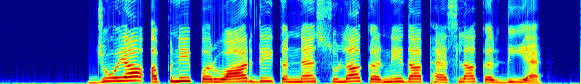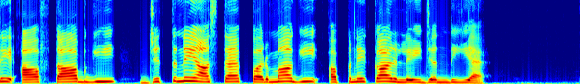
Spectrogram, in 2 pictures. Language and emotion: Dogri, neutral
